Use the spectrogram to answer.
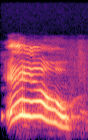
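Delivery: a high, loud disgusted "ew"; disgusted shriek. Real, not acted. Kid shrieks at her sister shoving a lollipop, disgusted. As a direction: recoil from the sticky lollipop with a shriek.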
